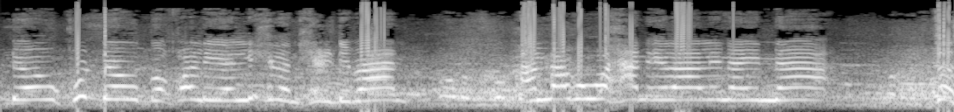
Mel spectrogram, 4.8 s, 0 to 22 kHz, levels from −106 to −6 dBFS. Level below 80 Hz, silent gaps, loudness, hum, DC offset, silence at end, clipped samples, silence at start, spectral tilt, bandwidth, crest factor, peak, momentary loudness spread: -46 dBFS; none; -12 LUFS; none; under 0.1%; 0 s; under 0.1%; 0 s; -2 dB/octave; over 20 kHz; 12 dB; 0 dBFS; 6 LU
